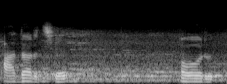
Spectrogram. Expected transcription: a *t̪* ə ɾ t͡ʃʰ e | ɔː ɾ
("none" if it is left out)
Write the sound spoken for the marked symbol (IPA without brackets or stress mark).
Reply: d̪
